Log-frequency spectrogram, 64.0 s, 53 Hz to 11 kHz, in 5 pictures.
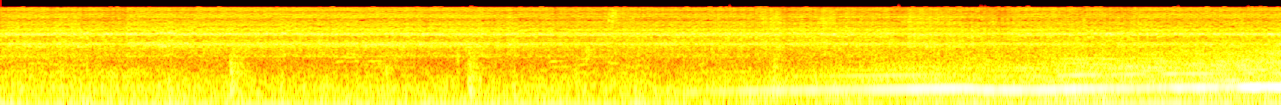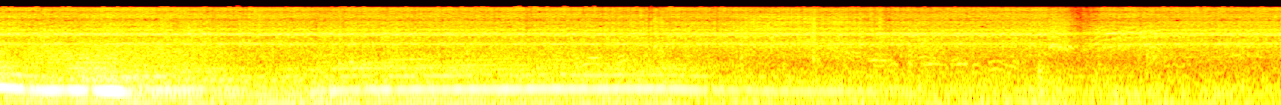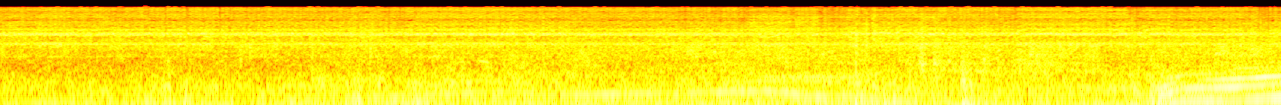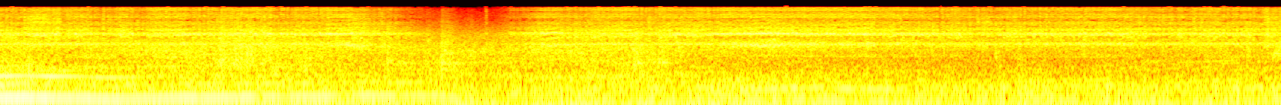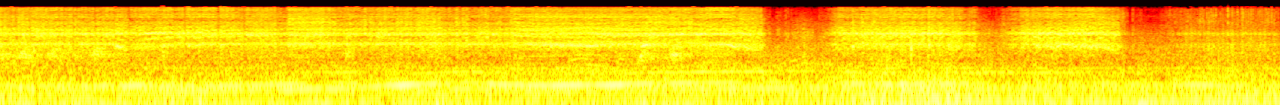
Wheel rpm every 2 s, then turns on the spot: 160, 160, 160, 160, 160, 160, 160, 160, 160, 160, 160, 140, 150, 160, 160, 160, 160, 160, 160, 160, 150, 30, 150, 160, 160, 160, 150, 160, 160, 100, 100, 40.
62-64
